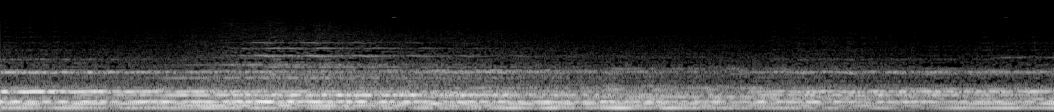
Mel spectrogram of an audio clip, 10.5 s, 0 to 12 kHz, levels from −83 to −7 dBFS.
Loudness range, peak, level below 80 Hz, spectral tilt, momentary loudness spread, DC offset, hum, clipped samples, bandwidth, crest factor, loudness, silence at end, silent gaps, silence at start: 6 LU; -6 dBFS; -52 dBFS; -11.5 dB/octave; 8 LU; under 0.1%; none; under 0.1%; 3.4 kHz; 14 dB; -21 LUFS; 0 s; none; 0 s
